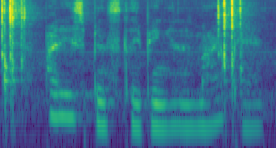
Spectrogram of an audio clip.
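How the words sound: It is said in a quiet, gentle voice.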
